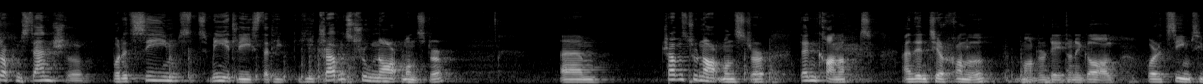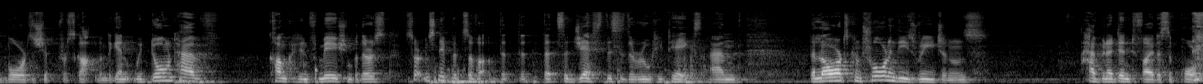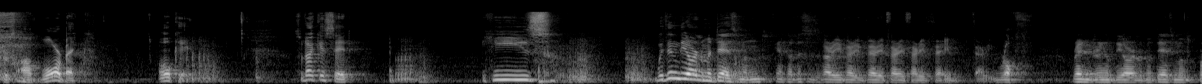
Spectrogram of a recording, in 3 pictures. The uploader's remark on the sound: At the 2022 Tudor and Stuart Ireland Conference.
